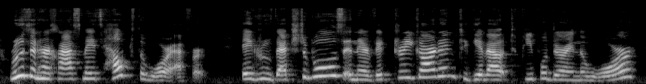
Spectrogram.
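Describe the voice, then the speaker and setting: A woman reading a children's book aloud as a storyteller, with deliberate, expressive phrasing. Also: high-pitched. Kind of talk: read-aloud storybook narration.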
